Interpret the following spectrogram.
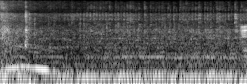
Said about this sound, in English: by hitting the starter motor before you make the mags go hot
